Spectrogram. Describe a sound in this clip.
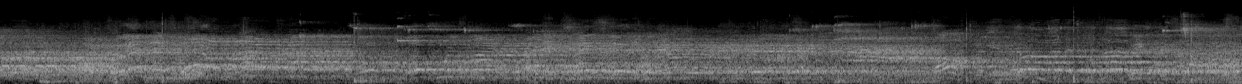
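A ball thumps off a foot as players pass it.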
